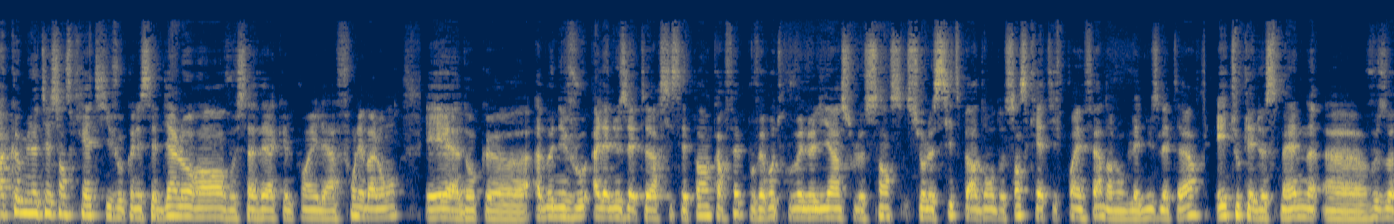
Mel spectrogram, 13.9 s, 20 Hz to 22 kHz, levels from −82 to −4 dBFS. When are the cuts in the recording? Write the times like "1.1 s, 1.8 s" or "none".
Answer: none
